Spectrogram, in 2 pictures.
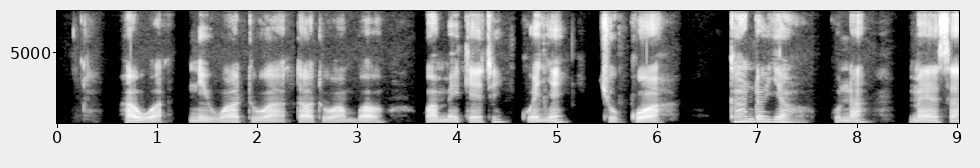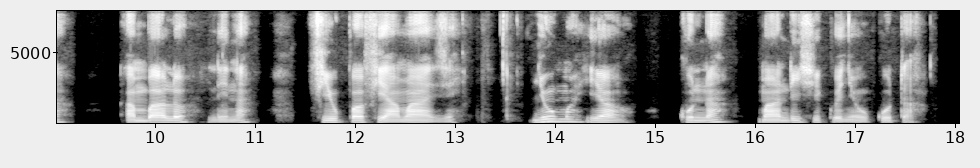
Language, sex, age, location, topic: Swahili, male, 18-24, Nakuru, government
